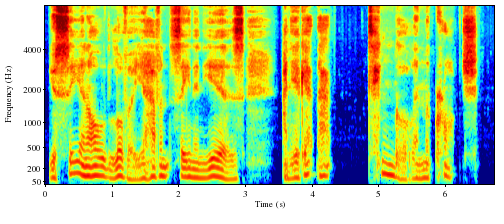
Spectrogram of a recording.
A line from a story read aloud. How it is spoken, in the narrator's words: purred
